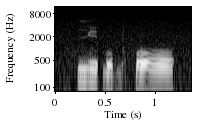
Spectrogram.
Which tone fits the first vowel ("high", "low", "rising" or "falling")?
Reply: falling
